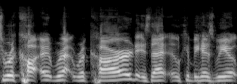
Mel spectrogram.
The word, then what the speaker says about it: Ricard: i was like it's ricard rock it's almost like rock hard i don't know it's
